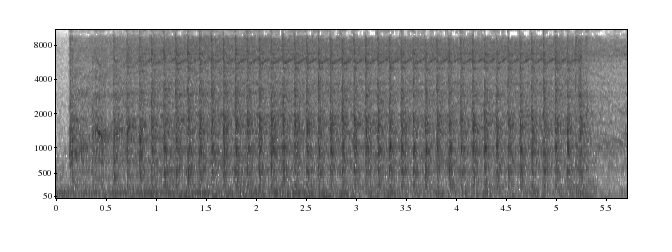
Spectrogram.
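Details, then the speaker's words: Engine with a leaking injector (cylinder 4) after an unchanged gas (LPG) filter; owner reports hard starting and shaking. Starter cranks heavily at under three beats a second for about five seconds and never catches: hard start. "กะบ่หนักและไม่ติดอ่ะเทพชัดเลยเนี่ยตัวแรงตามนี้เดี๋ยวถอดดูหัวฉีดว่ารั่วถูกไหนเนี่ย"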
